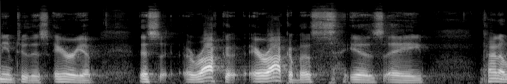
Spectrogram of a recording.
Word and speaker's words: Areopagus: So what they did is they took him and brought him to a meeting of the Areopagus, that's how you say it, the Areopagus, where they said to him, "May we know what this new teaching is that you are presenting."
